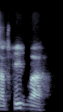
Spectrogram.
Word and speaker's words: Achiuwa: So Precious Achiuwa.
